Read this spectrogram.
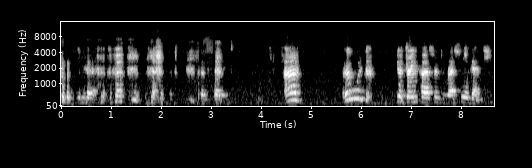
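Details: Adult speaker; typical speech.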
